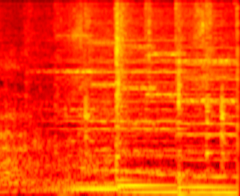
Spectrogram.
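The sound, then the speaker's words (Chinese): A tiger roars with a deep, rumbling growl that swells from a quieter start into a loud, sustained roar with rough surges, and no one speaks. “那一天，老虎想起了被人类支配的恐怖，以及囚在笼中的耻辱。”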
